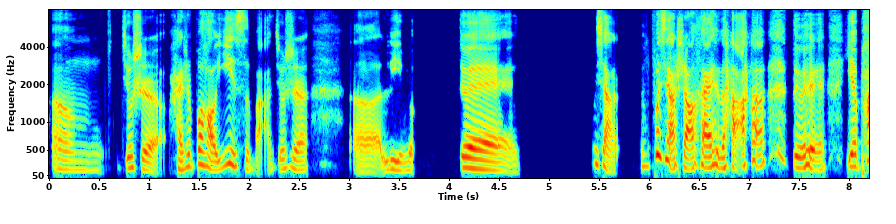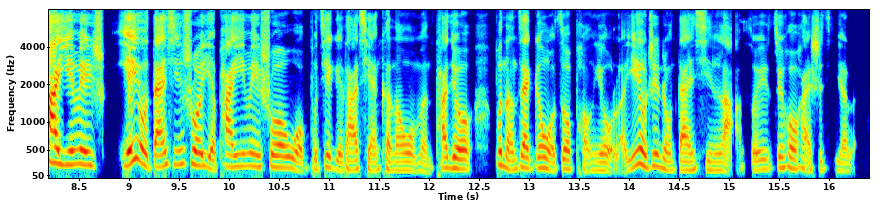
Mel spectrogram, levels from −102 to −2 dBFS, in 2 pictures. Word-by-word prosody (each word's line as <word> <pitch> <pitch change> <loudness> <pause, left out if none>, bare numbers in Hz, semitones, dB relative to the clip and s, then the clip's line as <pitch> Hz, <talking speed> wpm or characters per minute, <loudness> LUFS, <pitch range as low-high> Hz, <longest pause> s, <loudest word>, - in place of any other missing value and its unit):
呃， 160 -2 -4 0.5
就 185 - -3
是 195 - 0
还 - - -2
是 215 - -3
不 255 - +1
好 250 - +3
意 255 -1 -1
思 190 -6 0
吧， - - -7
就 - - -7
是， 165 -4 -3 0.5
呃， 120 0 -4
礼 155 -2 -3
貌 145 - -7 0.4
对， 155 -10 +4 1.2
不 220 - -11
想 - - -11
不 425 - +6
想 335 - +3
伤 - - +3
害 - - +4
他， - - +1 0.2
对。 185 -5 +2 0.2
也 215 - +3
怕 280 +5 +9
因 245 0 +2
为 245 -2 +3
说 220 - -4
也 - - +7
有 315 - +4
担 210 +1 +3
心 255 0 -5
说 250 -4 +3
也 210 - -1
怕 210 -1 0
因 220 +1 -4
为 220 -2 -2
说 200 -1 0
我 190 - -1
不 - - -9
借 205 - -3
给 160 -6 -5
他 155 +1 -1
钱， 145 -4 -5
可 170 - -4
能 150 0 -3
我 150 - -2
们 135 -2 -9
他 185 - 0
就 175 -3 +3 0.2
不 240 - +1
能 155 - -2
再 190 0 +4
跟 185 +1 -2
我 - - -1
做 165 +3 -1
朋 155 - -10
友 145 - -3
了， - - -8
也 200 - -3
有 255 - +5
这 220 +1 -2
种 155 -5 -4
担 150 -1 -1
心 155 -5 -7
啦， 145 - -2 0.2
所 - - -6
以 170 +2 -6
最 190 +2 -6
后 180 -4 0
还 - - -6
是 - - -5
借 155 -6 -11
了。 - - -12
185 Hz, 275 characters per minute, -23 LUFS, 155-215 Hz, 1.2 s, 怕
